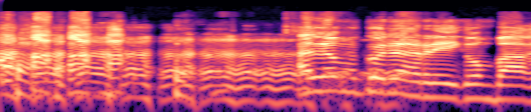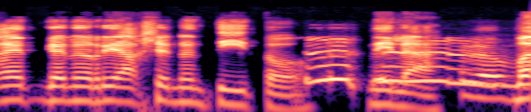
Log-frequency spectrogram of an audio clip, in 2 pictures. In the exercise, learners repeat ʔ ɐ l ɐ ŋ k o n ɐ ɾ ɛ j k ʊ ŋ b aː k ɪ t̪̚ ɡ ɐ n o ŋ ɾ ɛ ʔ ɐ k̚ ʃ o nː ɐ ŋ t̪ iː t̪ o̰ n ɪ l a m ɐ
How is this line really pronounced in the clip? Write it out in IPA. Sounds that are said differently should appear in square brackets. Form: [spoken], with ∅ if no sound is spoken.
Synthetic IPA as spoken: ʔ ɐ l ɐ [m] k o n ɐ ɾ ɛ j k ʊ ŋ b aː k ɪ t̪̚ ɡ ɐ n o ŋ ɾ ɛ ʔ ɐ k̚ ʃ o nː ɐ ŋ t̪ iː t̪ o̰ n ɪ l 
